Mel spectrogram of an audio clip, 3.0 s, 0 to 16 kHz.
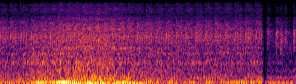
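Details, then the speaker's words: Land Rover Series 3, first run after a head gasket replacement and months idle, just started roughly: fast clatter about four ticks a second over an uneven idle; owner wonders if it is valve clatter or low oil, timing checked as correct; engine clatter at idle. "That sounds pretty good. Bit clattery. Where's that clatter coming from? What's that, valve clatter? Not enough oil?"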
